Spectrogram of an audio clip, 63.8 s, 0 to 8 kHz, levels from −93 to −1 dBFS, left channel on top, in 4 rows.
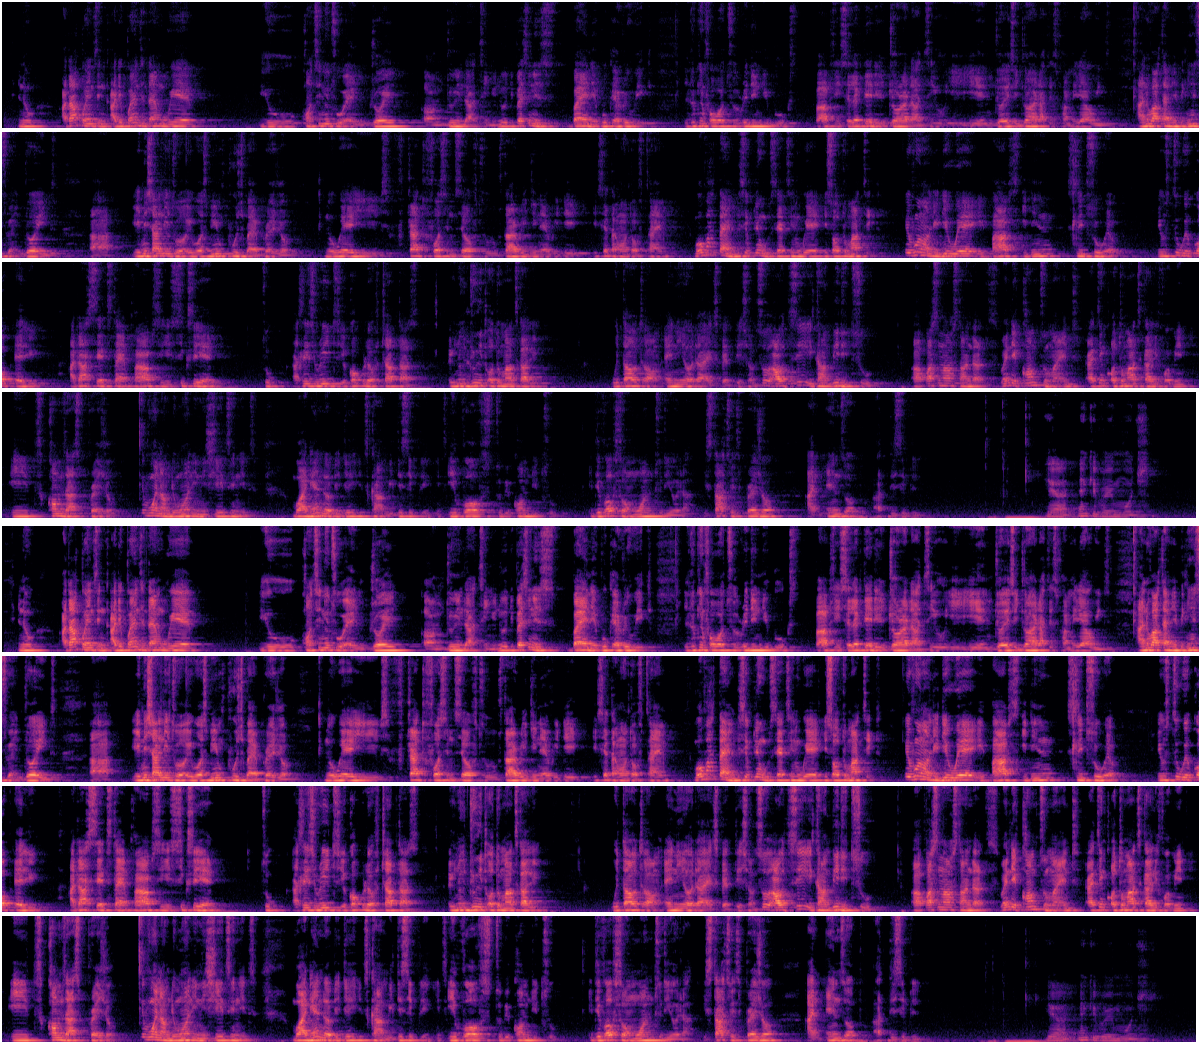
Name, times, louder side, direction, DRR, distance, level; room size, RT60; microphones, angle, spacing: voice 1, 0.2-2.6 3.4-8.7 9.1-10.6 10.9-14.8 15.1-16.7 17.1-17.4 17.7-19.9 20.3-21.1 21.4-24.9 25.2-27.6 28.0-30.9 31.4-32.5 32.8-34.8 35.4-37.5 37.9-39.2 40.1-43.6 44.1-47.7 48.0-49.4 49.7-51.5 51.8-55.3 55.7-58.3 58.6-60.1, right 4 dB, 75° right, 0.6 m, -31 dB
voice 2, 61.5-63.3, left 1 dB, 50° left, 1.5 m, -46 dB
28.0 x 9.6 x 9.9 m
head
